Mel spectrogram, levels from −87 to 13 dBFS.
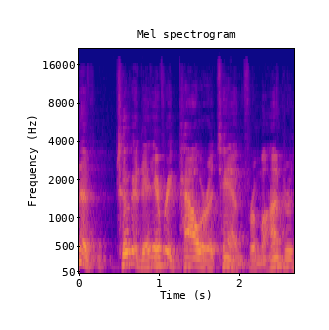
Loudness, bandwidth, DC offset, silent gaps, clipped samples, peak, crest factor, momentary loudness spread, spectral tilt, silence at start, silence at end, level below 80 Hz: -19 LUFS; 17.5 kHz; under 0.1%; none; under 0.1%; -2 dBFS; 16 dB; 8 LU; -6.5 dB/octave; 0 s; 0 s; -66 dBFS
